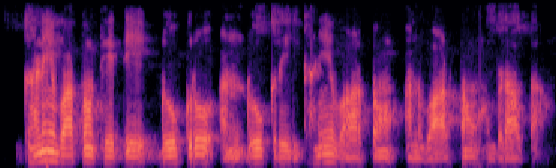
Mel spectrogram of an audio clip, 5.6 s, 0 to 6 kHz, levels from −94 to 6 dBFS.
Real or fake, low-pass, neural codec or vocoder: fake; 5.4 kHz; vocoder, 22.05 kHz, 80 mel bands, WaveNeXt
